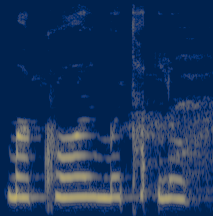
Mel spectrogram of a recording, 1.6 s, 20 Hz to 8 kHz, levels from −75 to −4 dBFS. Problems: background sounds at intervals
